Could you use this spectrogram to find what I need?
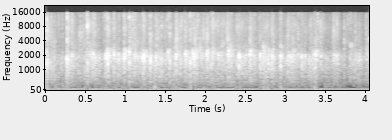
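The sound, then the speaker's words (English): A crowd applauds steadily for members of a church administrative ministry team called to the stage, many hands clapping at once in a dense, continuous patter that holds at an even, moderately loud level throughout, with no voices standing out. “Can we give these awesome people a wonderful hand clap?”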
